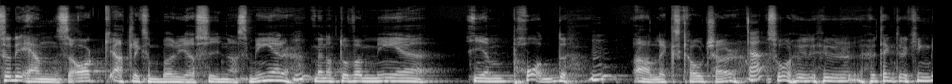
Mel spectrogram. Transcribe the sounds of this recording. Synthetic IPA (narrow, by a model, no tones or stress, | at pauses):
sɔd̪ɛɛnsɑːkat̪lɪksɔmbœɾjasyːnasmeːɾmɛnat̪̚d̪ɔvɑːmɛː | ɪɛnpʰɔd̪ː | alːɛkskʰoʊtʂaɾsɔɦɵhɵɾhɵʈʰɛŋkt̪əd̪ɵkʰɾɪŋːd̪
